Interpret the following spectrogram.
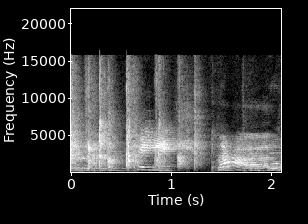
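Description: Hand clapping with voices cheering over it in drawn-out calls; the clapping thins out and stops a little past the middle, leaving a voice.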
